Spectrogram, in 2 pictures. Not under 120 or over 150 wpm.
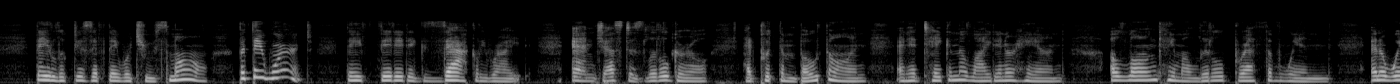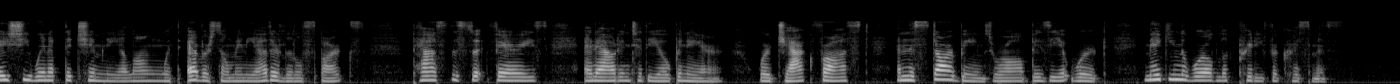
No: average, 180 wpm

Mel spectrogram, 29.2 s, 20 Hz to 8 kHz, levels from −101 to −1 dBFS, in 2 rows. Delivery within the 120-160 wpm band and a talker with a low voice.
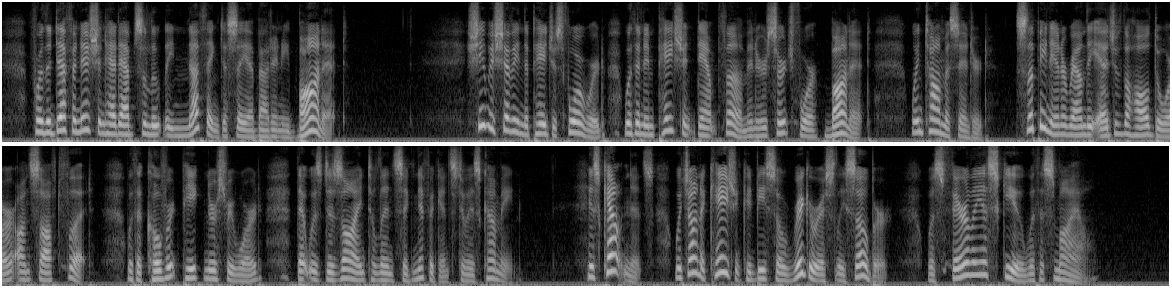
No: average, 150 wpm; medium, 180 Hz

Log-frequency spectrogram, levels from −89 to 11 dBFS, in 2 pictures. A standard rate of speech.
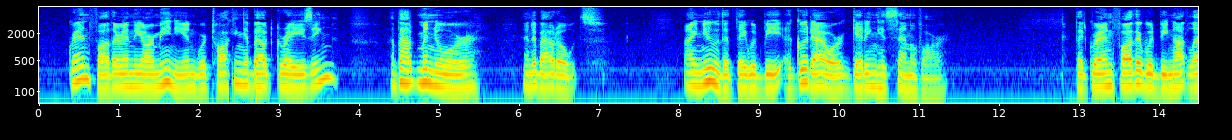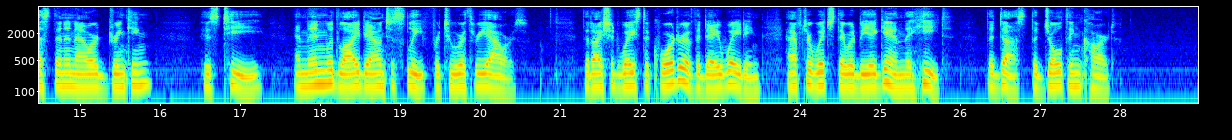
Yes: average, 150 wpm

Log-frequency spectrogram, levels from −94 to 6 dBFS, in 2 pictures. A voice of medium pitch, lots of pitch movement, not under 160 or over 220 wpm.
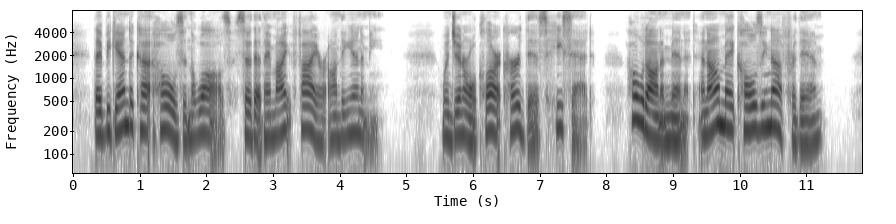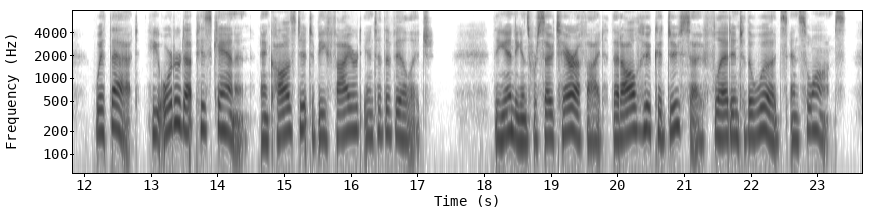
No: medium, 180 Hz; average, 4.1 semitones; average, 170 wpm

